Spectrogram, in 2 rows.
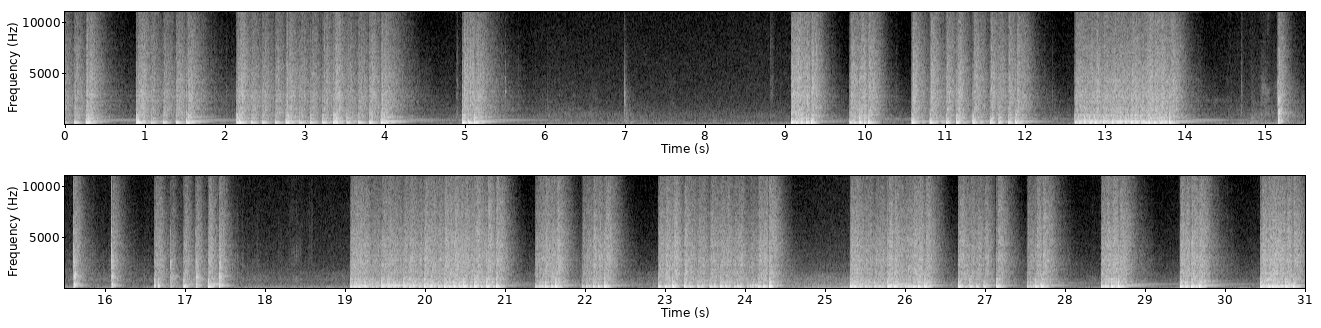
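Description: Restored 1950s Gretsch Dixieland three-ply snare drum, with 12-strand snare wires, played with wooden sticks in its first play test. Short phrases of rolls and strokes are separated by pauses, and the head rings with a clear pitched tone after each phrase.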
